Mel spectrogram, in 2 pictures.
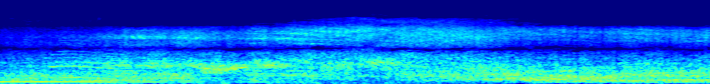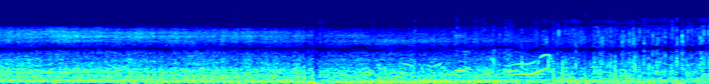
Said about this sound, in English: This event will officially open the Bong Heritage Center to the public. Here's the flyover.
